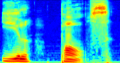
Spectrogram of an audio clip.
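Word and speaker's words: pensent: are going to add the ending e NP which is silent so this will be pronounced Ile Paul's they think japones G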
